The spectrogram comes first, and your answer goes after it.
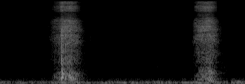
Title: Forcing a sneeze attack with a Q-tip, tissue and Tumeric Part 2!🤧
